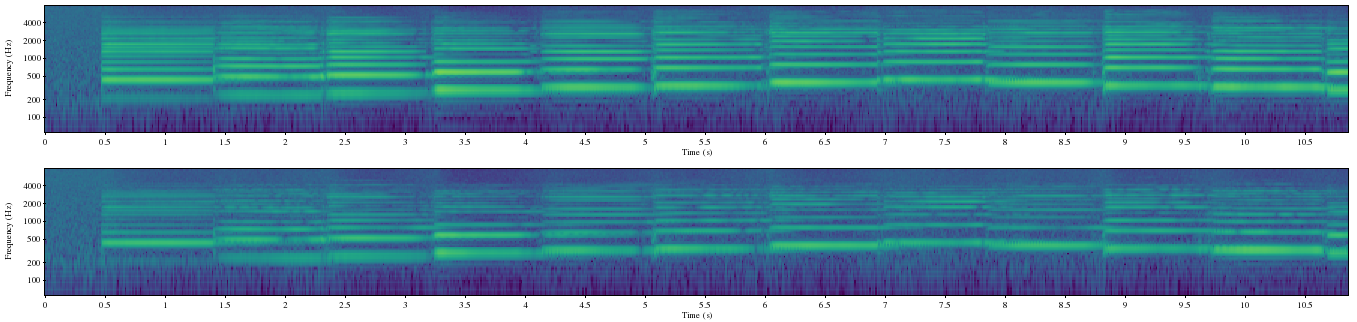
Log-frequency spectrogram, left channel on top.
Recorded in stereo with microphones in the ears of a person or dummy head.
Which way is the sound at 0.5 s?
50° left (ahead or behind).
